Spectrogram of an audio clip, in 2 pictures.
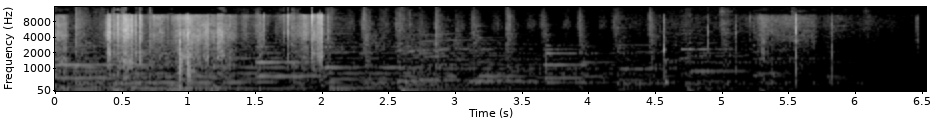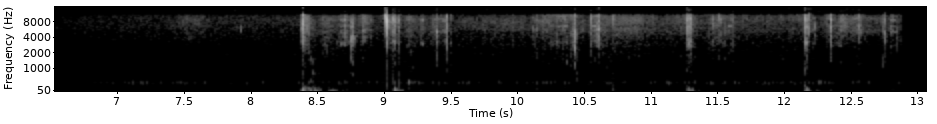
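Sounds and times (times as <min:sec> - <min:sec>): knife shaving soap: 0:11.2 - 0:12.9.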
